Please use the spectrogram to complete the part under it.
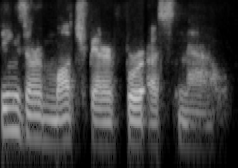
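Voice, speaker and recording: A man with a Korean accent playing an older, reassuring version of himself in a measured, earnest monologue with halting English. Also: low-pitched, animated, dry recording, pitched below the performer's own voice. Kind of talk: dramatic monologue as a video reply. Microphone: wireless earbuds on a video call. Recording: dull, lo-fi video-call audio.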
